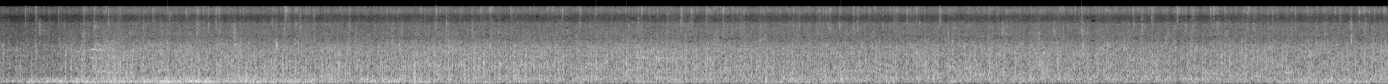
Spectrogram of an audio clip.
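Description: Steady rain falling on corrugated-iron roofs and leaves: an even hiss of drops that holds at the same strength throughout.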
